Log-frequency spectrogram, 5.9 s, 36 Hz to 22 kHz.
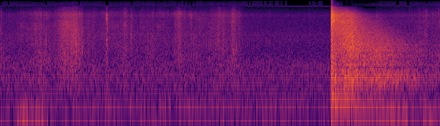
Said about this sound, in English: So we're going to shoot this 300 Win Mag and let you hear it first.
